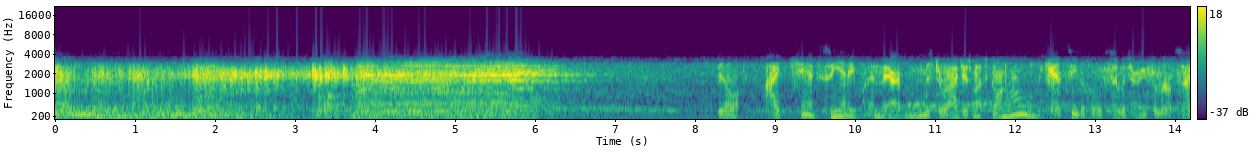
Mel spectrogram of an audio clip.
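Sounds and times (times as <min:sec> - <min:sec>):
loud sustained explosion with crackling debris: 0:00.0 - 0:06.5
speech: 0:09.0 - 0:14.1.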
